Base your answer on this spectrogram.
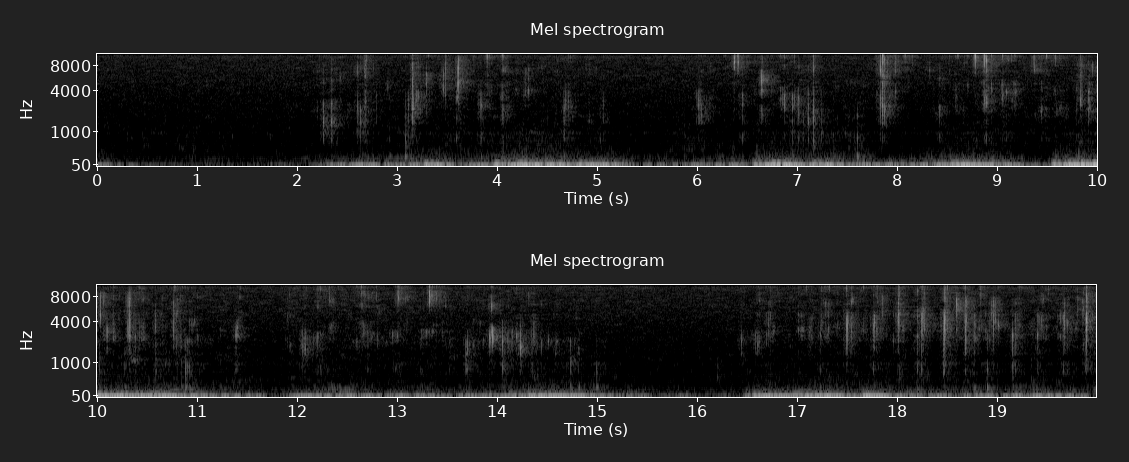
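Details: Handsome male kitten eating breakfast during a peaceful morning indoors, a little cautious while other cats chatter nearby; steady crunchy chewing and biting in bursts of several seconds separated by short pauses, in a small room.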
